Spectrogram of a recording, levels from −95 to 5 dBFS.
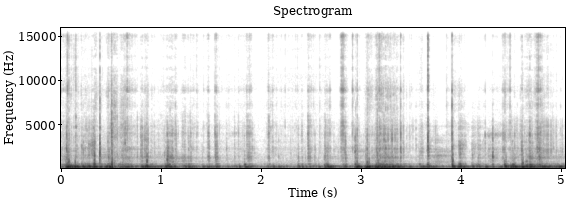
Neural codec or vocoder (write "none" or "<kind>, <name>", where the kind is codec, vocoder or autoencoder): none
